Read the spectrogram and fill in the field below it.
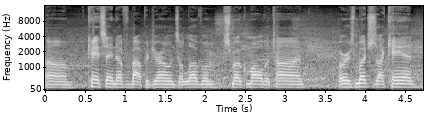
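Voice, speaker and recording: Noticeable background noise sits under a man with a Southern US accent who speaks fairly fast in a fairly high voice. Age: 20s. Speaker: cigar shop employee. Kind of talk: casual chat. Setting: cigar shop.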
